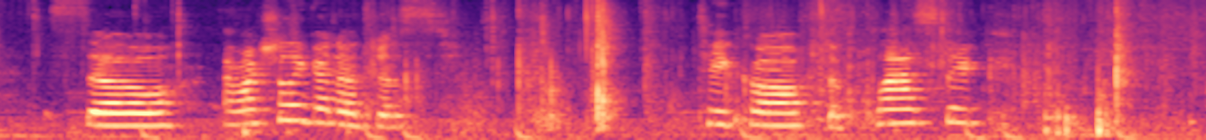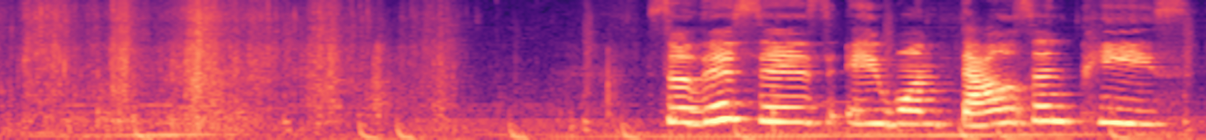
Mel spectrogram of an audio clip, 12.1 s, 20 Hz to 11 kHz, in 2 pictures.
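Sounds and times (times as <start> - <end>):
plastic shrink wrap crinkling: 1.9 - 8.5.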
